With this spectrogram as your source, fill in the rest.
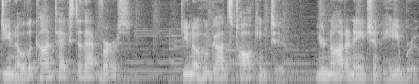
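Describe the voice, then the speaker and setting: Music plays in the background as a man talks at a moderate pace. His pitch is medium and his intonation lively. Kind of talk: religious commentary monologue.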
